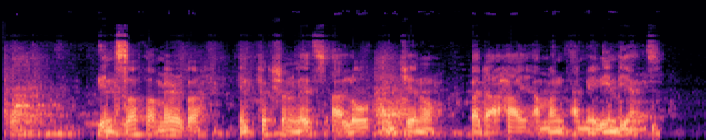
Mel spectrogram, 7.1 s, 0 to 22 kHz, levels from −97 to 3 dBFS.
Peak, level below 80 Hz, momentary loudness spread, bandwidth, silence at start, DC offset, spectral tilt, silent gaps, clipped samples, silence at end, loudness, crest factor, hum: 0 dBFS; -50 dBFS; 12 LU; 9.2 kHz; 0.05 s; under 0.1%; -5.5 dB/octave; none; under 0.1%; 0.45 s; -15 LUFS; 14 dB; none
